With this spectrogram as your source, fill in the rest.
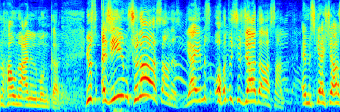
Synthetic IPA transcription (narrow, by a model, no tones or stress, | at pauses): nɦaːwnaʕɐlɐlmʊnkɐ̰ɾ | jusɐziːmʃʰunaːaːsaːnɐsjaːemisoɦd̪uʃʰuzjaːd̪aːsa̰ːn | ɐmiskʲaːʃaː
